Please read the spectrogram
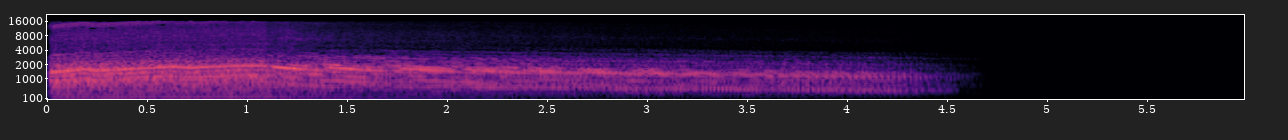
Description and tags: delphis FX MACHINE 3
Selfmade record sounds @ Home and edit with WaveLab6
